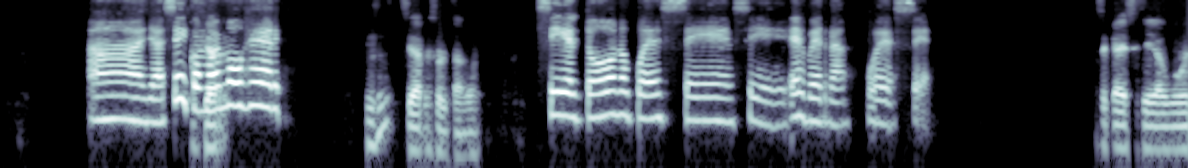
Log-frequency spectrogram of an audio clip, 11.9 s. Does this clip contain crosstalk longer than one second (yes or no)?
no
